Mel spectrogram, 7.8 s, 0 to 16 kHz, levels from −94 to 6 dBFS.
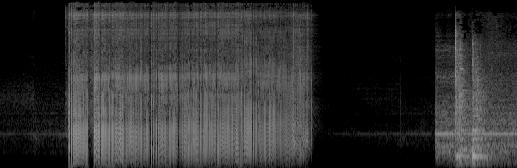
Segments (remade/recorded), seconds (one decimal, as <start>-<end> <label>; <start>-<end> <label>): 0.0-4.4 recorded; 4.4-6.9 remade; 6.9-7.8 recorded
